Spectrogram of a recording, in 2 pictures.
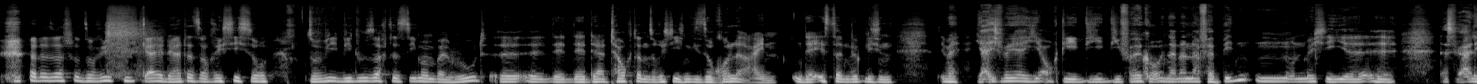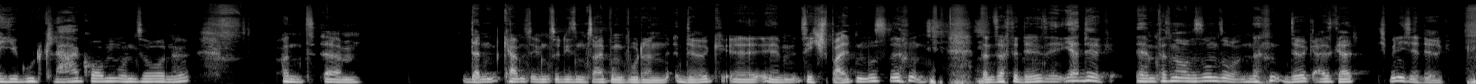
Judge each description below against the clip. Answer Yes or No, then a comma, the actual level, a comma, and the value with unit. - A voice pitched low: Yes, low, 130 Hz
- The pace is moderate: No, fast, 210 wpm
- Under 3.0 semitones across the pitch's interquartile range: No, average, 3.3 semitones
